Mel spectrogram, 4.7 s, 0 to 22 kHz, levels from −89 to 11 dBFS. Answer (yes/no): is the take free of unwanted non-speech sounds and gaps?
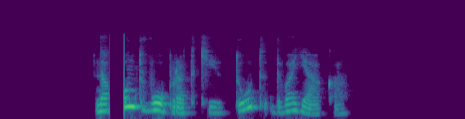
no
